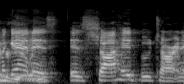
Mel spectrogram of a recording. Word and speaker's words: Shahid Buttar: And his name again is Shahid Buttar, and it's pronounced like this, guys. Shahid.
